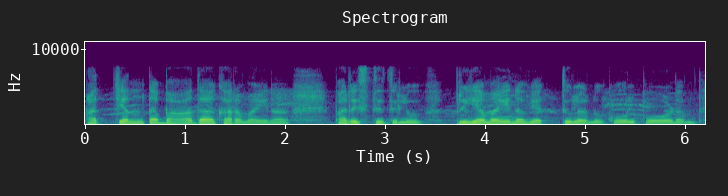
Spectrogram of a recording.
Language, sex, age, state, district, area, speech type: Telugu, female, 18-30, Andhra Pradesh, Anantapur, rural, spontaneous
